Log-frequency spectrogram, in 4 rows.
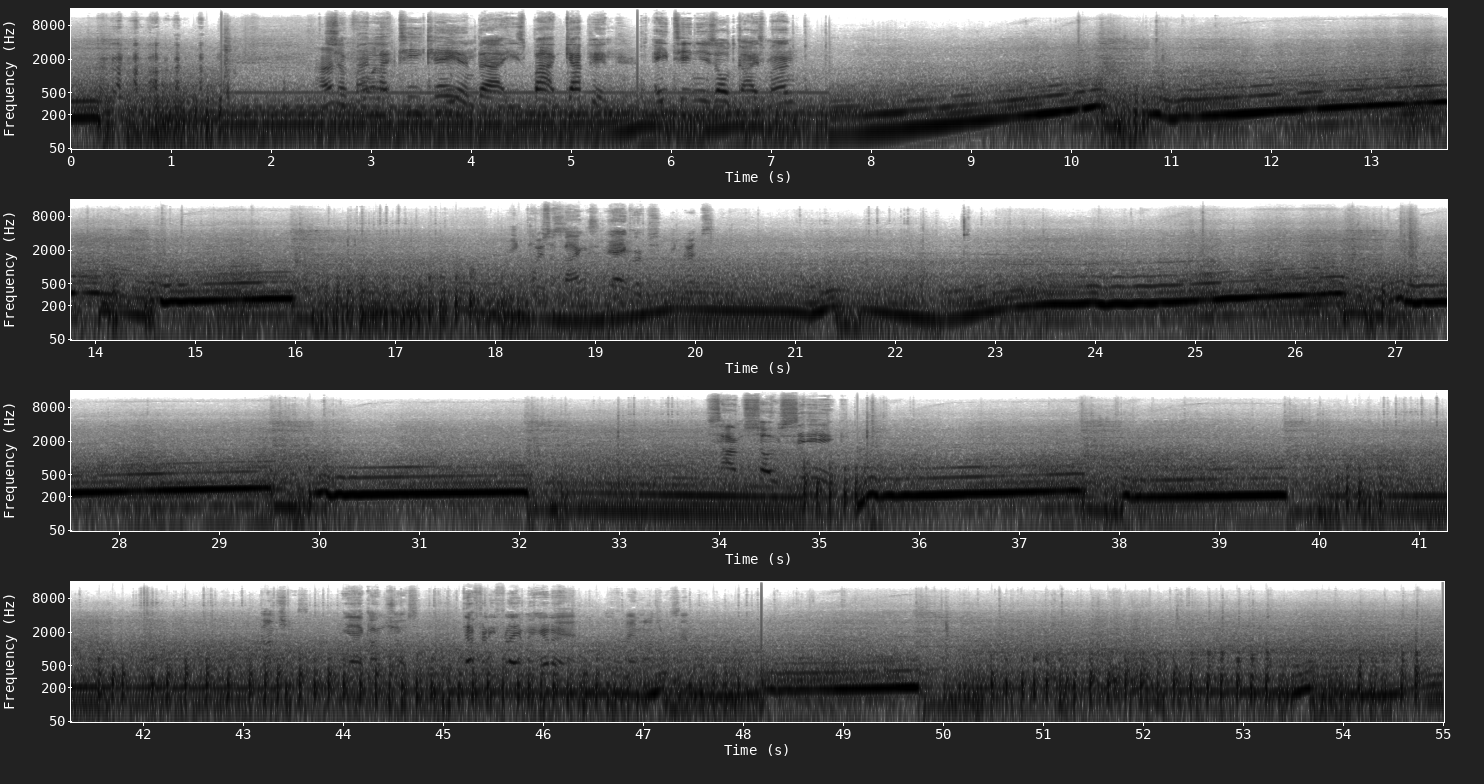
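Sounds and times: turbocharged car engine accelerating: 0.0 - 55.0.

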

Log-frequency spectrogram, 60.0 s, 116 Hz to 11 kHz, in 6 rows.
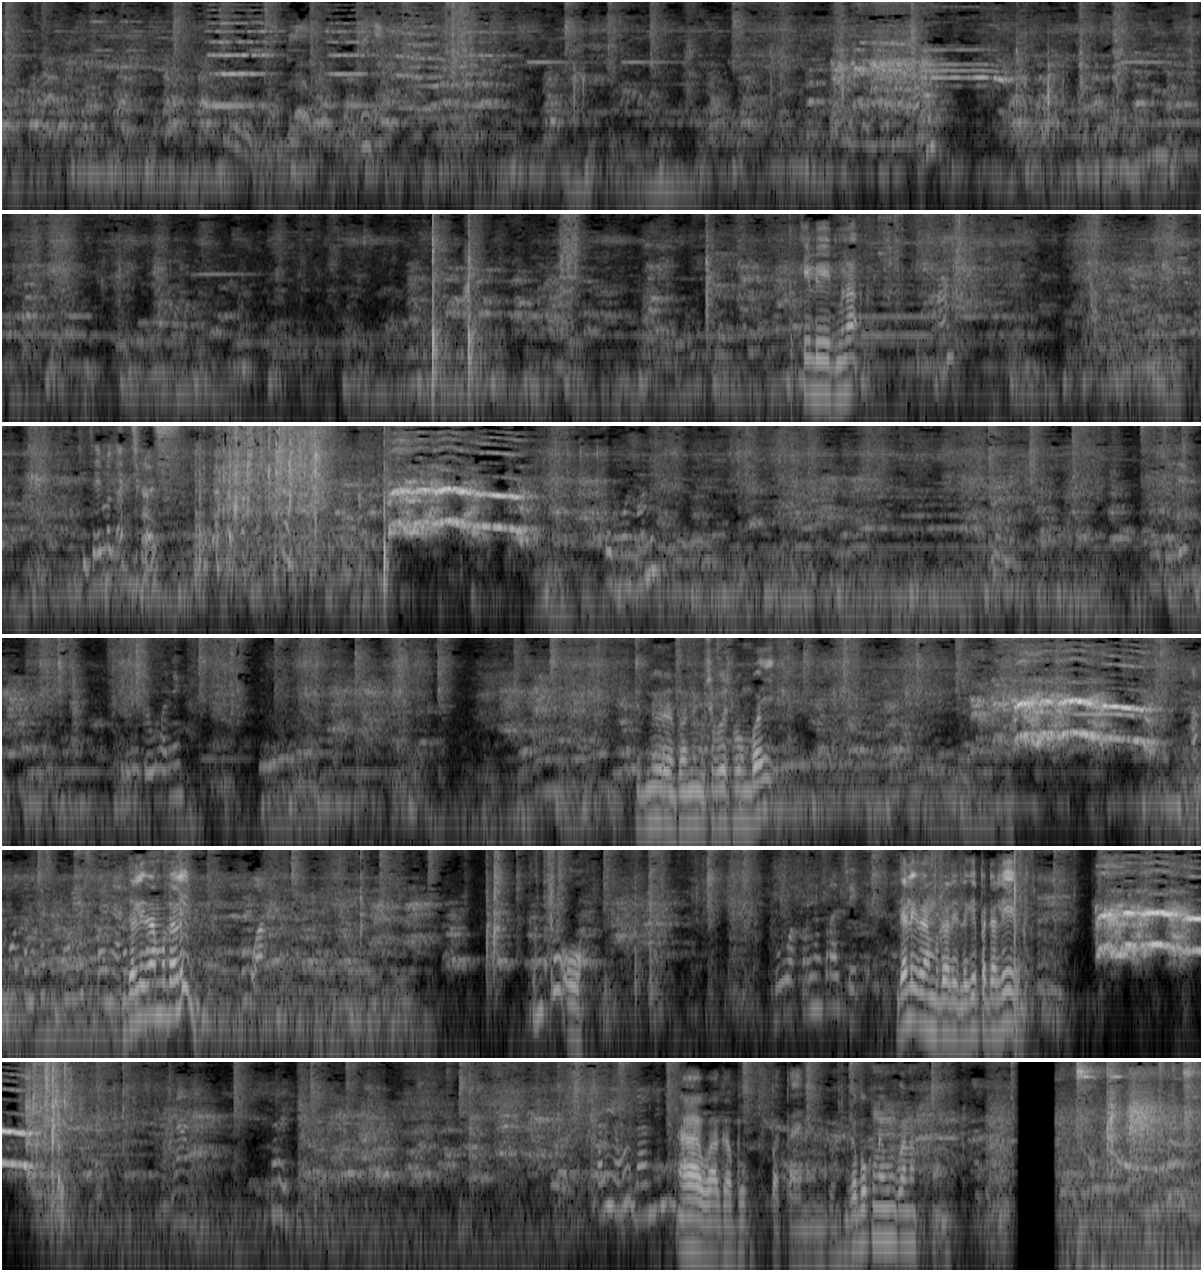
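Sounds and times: rooster crowing: 6.9 - 8.6, 23.2 - 24.7, 38.0 - 39.8, 49.1 - 50.7.

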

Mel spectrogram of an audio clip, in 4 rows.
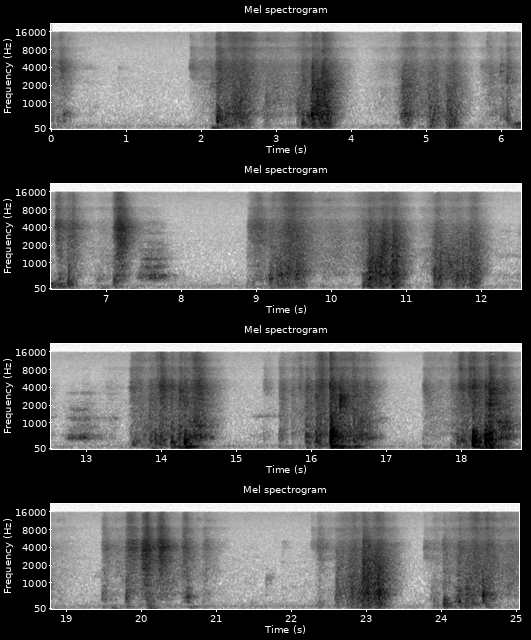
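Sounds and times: heavy cloth swishing and snapping: 1.9 - 3.9, 4.6 - 7.3, 9.0 - 12.1, 22.4 - 25.0.

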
